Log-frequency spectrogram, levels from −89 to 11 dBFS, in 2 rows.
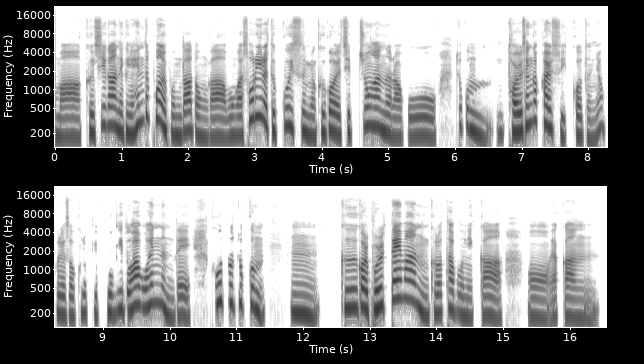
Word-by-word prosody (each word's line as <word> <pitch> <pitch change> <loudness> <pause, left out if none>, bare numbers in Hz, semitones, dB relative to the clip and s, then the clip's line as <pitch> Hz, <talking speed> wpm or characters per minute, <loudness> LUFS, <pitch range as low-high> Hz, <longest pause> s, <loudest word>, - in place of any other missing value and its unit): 막 175 -1 -2
그 205 - 0
시간에 265 +1 +1
그냥 200 0 +2
핸드폰을 315 0 +2
본다든가 185 -4 -1
뭔가 185 +2 -2
소리를 340 - +2
듣고 230 +5 -1
있으면 205 -6 -1
그거에 205 -1 +1
집중하느라고 180 -6 -2 0.3
쪼끔 225 -7 -2 0.2
덜 210 0 +5
생각할 275 0 +2
수 205 - -9
있거든요. 175 +4 -6
그래서 185 -3 -2
그렇게 195 +1 -8
보기도 215 +2 0
하고 255 0 +4
했는데 185 - -2 0.3
그것도 290 0 0
쪼끔 260 -8 0 0.4
음 195 -3 +1 0.3
그걸 245 0 +4
볼 235 +5 +5
때만 330 - +5
그렇다 200 +3 -1
보니까 180 -3 -3 0.4
어 170 -2 -5
약간 170 0 -5
200 Hz, 285 characters per minute, -23 LUFS, 180-250 Hz, 0.4 s, 덜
